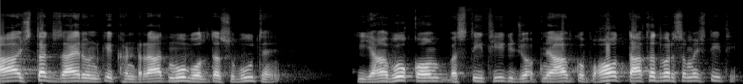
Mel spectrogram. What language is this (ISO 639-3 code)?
urd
